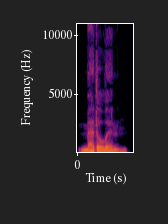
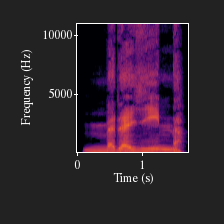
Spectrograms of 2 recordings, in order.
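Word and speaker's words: Medellín: pronounce the city and you said Medellin oh it's Medellin did it it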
